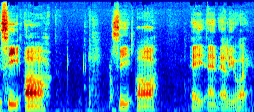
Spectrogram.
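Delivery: "R" said as a long open "ah"; adapted spelling pronunciation. Shown as a demonstration. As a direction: spell it in pieces, dropping the r sound in "R". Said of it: "But that's it, C".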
